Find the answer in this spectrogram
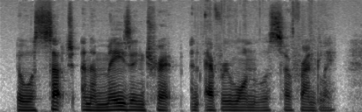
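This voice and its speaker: A man in a Manchester accent speaks in a very deep, low pitch with monotone, flat intonation, recorded very cleanly against a silent background. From northern England, Manchester area. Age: 20s. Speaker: English teacher. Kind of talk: interview.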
